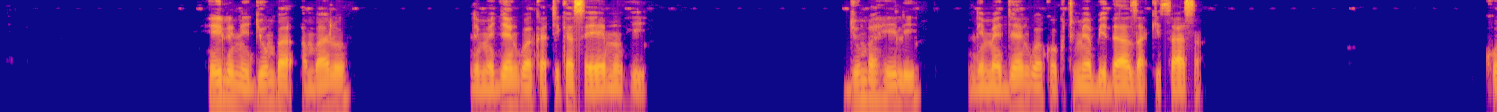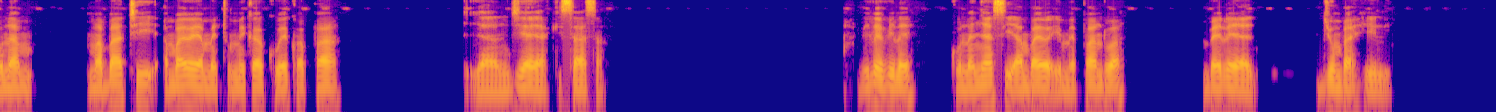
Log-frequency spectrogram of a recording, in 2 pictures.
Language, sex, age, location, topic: Swahili, male, 25-35, Kisumu, education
